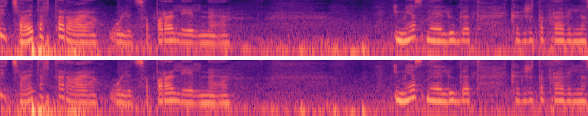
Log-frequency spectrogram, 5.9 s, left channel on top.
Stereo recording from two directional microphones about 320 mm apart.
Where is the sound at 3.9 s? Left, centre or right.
Centre.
